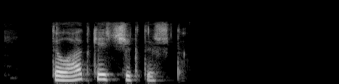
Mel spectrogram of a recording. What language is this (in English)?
Mari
